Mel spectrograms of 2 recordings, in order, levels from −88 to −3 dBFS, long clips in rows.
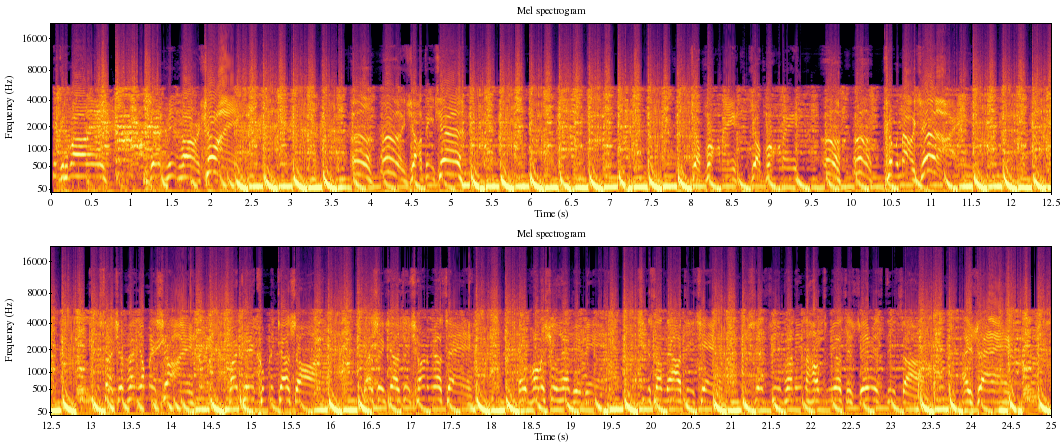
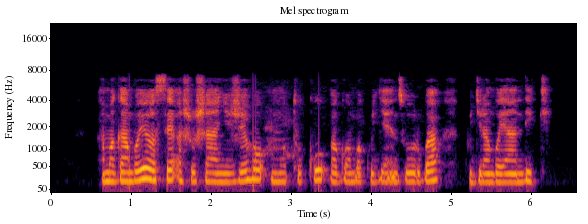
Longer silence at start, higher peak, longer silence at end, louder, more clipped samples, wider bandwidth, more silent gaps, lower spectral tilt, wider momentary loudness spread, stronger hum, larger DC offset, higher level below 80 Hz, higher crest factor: second, 0 s vs 0.6 s; first, 0 dBFS vs -6 dBFS; second, 0 s vs 0.35 s; first, -5 LUFS vs -24 LUFS; first, 20% vs under 0.1%; first, over 20 kHz vs 7.6 kHz; neither; about the same, -5 dB/octave vs -5 dB/octave; second, 4 LU vs 12 LU; neither; first, 6% vs under 0.1%; first, -10 dBFS vs -60 dBFS; second, 4 dB vs 18 dB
